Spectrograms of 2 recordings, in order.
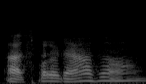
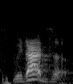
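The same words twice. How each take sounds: First: The word is said flatly, with little energy. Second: The word is said forcefully, with lots of energy. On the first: The speaker calls it wrong. "you can't spoudazo" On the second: The speaker calls it right. "you got to get it out"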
